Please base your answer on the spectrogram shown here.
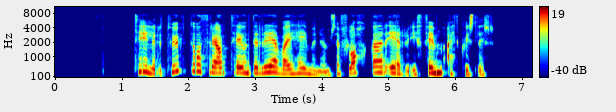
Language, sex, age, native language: Icelandic, female, 30-39, Icelandic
